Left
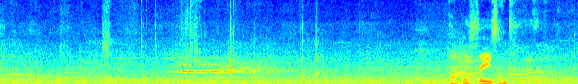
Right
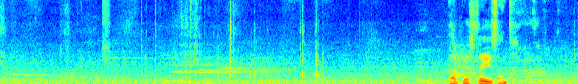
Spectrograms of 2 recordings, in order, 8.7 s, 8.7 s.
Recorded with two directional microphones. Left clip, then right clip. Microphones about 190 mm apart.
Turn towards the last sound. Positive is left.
turn(degrees=-20)  # may be behind; listen again after turning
